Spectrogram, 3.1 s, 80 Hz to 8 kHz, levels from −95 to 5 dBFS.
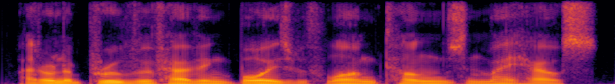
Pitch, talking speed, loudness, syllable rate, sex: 90 Hz, 235 wpm, -18 LUFS, 6.0 syllables/s, male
